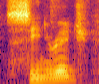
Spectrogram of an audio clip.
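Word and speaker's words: seigniorage: which is known as senior age it's spelt SE IG and io r a GE senior age and what that means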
